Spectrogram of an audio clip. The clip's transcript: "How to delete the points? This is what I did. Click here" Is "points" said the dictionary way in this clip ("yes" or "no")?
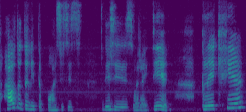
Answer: no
